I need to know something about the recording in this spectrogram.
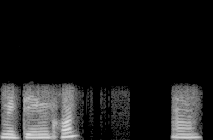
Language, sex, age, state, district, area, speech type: Assamese, female, 18-30, Assam, Kamrup Metropolitan, urban, conversation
